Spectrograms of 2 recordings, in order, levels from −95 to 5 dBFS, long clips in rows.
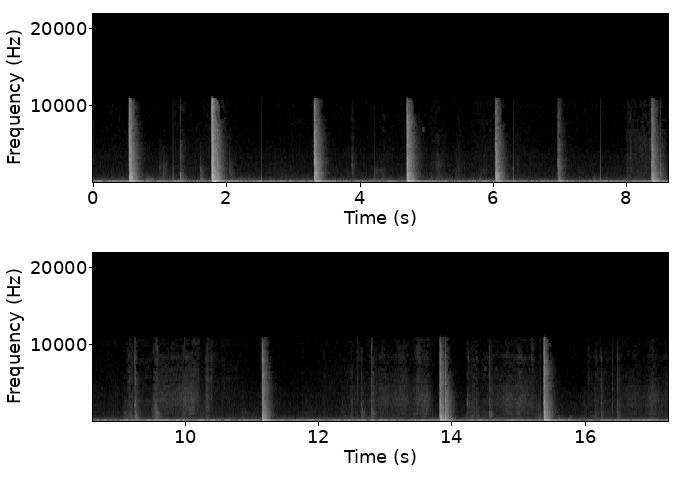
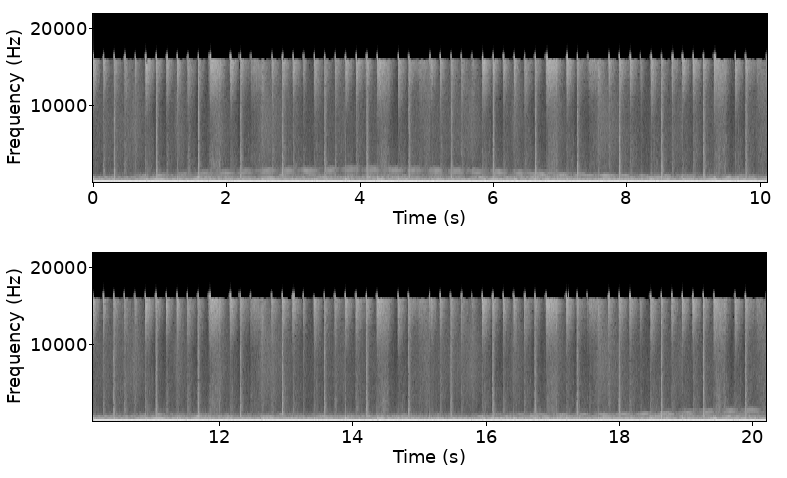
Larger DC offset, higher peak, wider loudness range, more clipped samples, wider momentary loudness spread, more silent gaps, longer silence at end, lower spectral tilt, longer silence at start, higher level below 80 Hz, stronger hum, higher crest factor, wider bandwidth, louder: neither; second, -10 dBFS vs 0 dBFS; first, 11 LU vs 0 LU; neither; first, 27 LU vs 1 LU; neither; about the same, 0 s vs 0 s; second, -4.5 dB/octave vs -8 dB/octave; about the same, 0 s vs 0 s; second, -44 dBFS vs -8 dBFS; neither; first, 28 dB vs 6 dB; second, 11.5 kHz vs 17 kHz; second, -35 LUFS vs -11 LUFS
